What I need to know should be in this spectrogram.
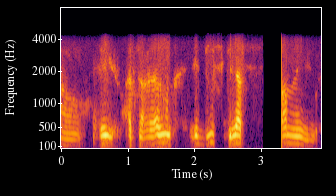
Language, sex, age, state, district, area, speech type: Assamese, male, 60+, Assam, Udalguri, rural, conversation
